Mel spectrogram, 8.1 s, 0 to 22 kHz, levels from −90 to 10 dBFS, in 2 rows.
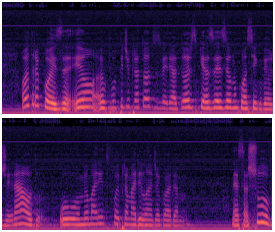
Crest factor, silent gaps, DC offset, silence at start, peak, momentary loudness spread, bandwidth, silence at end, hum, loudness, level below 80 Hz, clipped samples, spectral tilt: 18 dB; none; under 0.1%; 0 s; -10 dBFS; 12 LU; over 20 kHz; 0 s; 60 Hz at -45 dBFS; -29 LUFS; -42 dBFS; under 0.1%; -7 dB/octave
